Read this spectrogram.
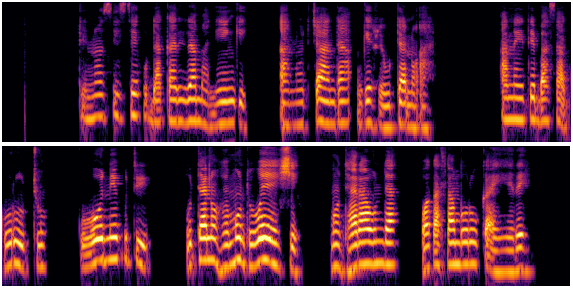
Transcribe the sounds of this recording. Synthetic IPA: tino̞sise̞kuɗakaɾiramaniŋɡi | ano̞t͡ʃandaŋɡe̞ʐe̞utano̞ʔaja | a̰no̞iteɓasa̰ɡʱuɾutu | kṵo̞ne̞kuti | utano̞ɦwe̞muntʰuwe̞ʃe̞ | mundʱaɾaunda | wʔakaɬambuɾuka̰ɦe̞ːɾe̞

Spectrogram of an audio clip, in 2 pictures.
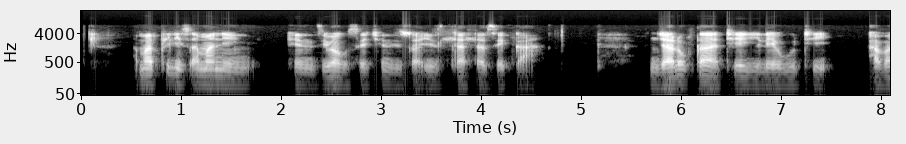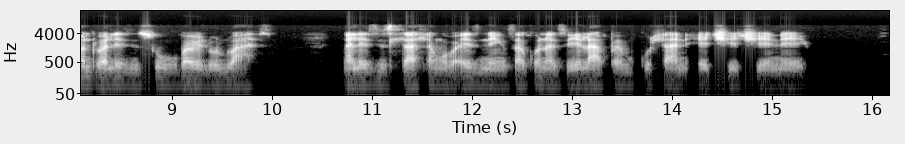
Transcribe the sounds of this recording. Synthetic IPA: amapʰilisiamaneŋi | end͡zʱiwaɣusɛt͡ʃʼend͡zʱiswa̰ʔiziɬaɬazɛɡ̥ʱa̰ːŋa | nd͡ʒʱalɔɣuǃaɣatʰeɣilɛuɣutʰi | aβantʼuβalezint͡sʼuɣuβaβɛlɔlwa̰z̥i | ŋa̰leziziɬaɬaŋɔβa̰ezineŋizakʰɔnazijɛlapʰaem̩kʰuɬa̰nɛet͡ʃʼijet͡ʃʼijɛnɛːjɔ

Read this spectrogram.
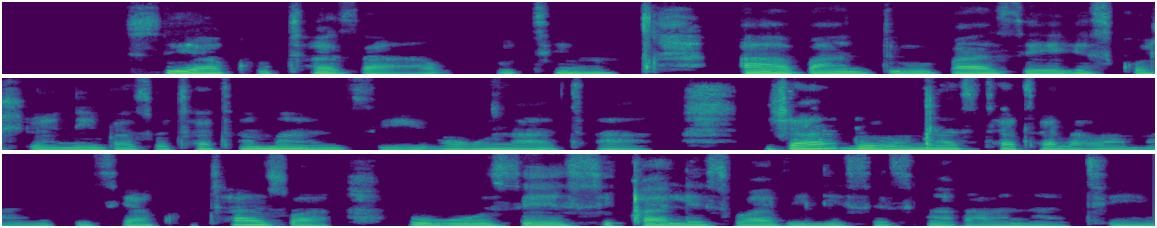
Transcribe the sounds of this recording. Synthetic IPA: sijakʰutʰazauɣutʰi | aβantʼuβazɛesi̥kʰɔɬweniβazɔtʰatʰamand͡zʱioɣunatʰa | nd͡ʒʱalɔŋ͡ǁasi̥tʰatʰalawamand͡zʱisijakʰu̥tʰazwauɣuzɛsiǃalɛsiwaβilisɛsi̥ŋaɣawanatʰini

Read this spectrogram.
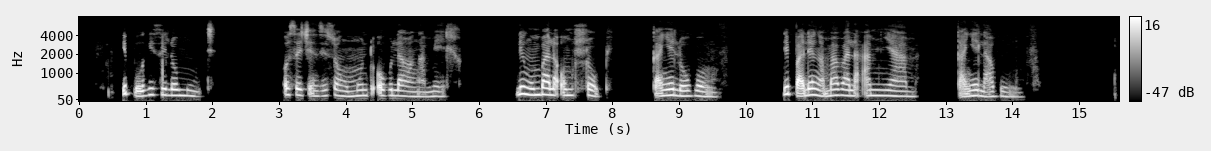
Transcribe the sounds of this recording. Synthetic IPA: ib̥ʱoɣisilomutʰi̥ | ɔsɛt͡ʃʼḛnd͡zʱiswaŋumuntʼuʔoβulawaŋamɛːɬɔ̥ | liŋum̩βala̰ʔom̩ɬɔpʰɛ̥ | ɣa̰ɲɛlɔβoːɱvu | lib̥ʱa̰lɛŋamaβala̰ʔam̩ɲama | ɣa̰ɲɛlaβoːɱvu

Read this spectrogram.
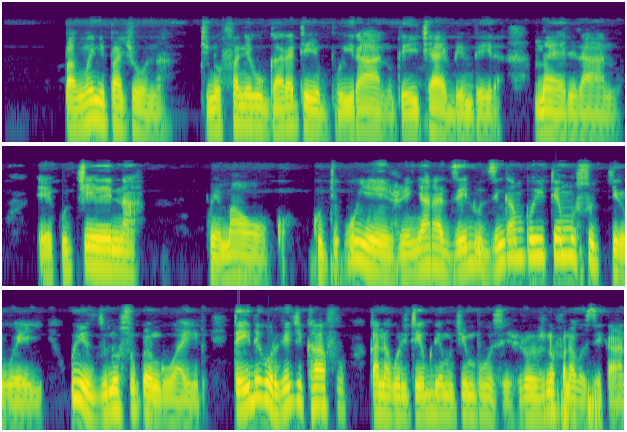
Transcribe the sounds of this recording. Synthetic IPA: pamwe̞nipat͡ʃo̞na | tino̞fanirakuɡʱaɾateibʱuiɾaːn̤uteit͡ʃaaɓe̞mbe̞ɾa̰mae̞ɾeɾano̞ | e̞kut͡ʃe̞na | kwe̞mao̞ko̞ | kutiʔuje̞ʐe̞ɲaɾad͡ze̞ɗud͡ziŋɡambo̞ite̞musukirwe̞i | uje̞d͡zino̞sukwe̞ŋɡuwaiːri | teiɗe̞kurɣe̞t͡ʃikafu | kanakutiteɓuɗe̞mut͡ʃimbuziʐiro̞ʐino̞fanakuzika̰ːna

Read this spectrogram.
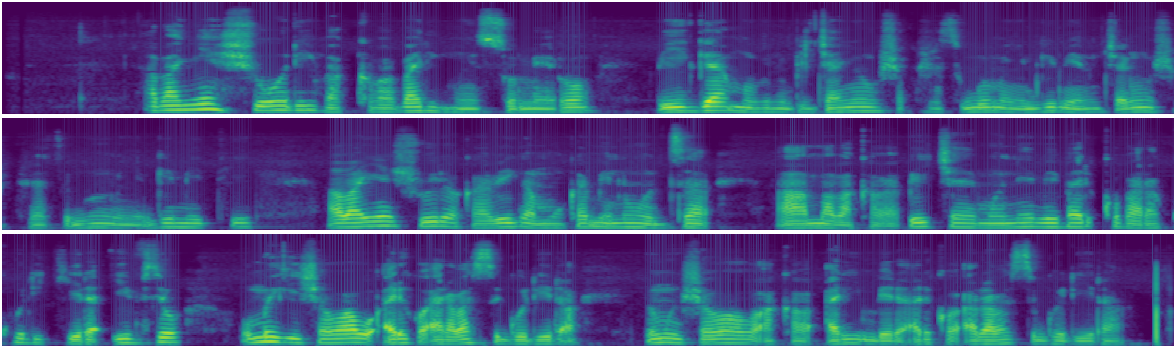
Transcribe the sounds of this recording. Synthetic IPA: aβaɲe̞ʃuːɾiβakaβaβaɾimiːnsome̞ɾo̞ | βiːɡamuβiːn̥huβid͡ʒaːɲenuβuʃaːkaʃaːt͡sibɡuβumeɲibɡiːβiːn̥hut͡ʃaːɲŋeβuʃaːkḁʃaːt͡sibɡuumeɲibɡiːmitʰi | aβaɲe̞ʃuːɾiβakaβaβiːɡamukaminuːza | amaβakaβa̰βiːt͡ʃajemuneβeβaɾiko̞βaɾakuɾiciɾaʔivjo̞ | umwiːɡiːʃawaːβo̞ʔaɾiko̞̰aɾaβasiɡuɾiɾa̰ | nomwiːʃawaːβo̞̰ʔa̰kaβa̰ʔaɾimbe̞ɾeʔa̰ɾiko̞̰ʔa̰ɾaβasiɡuɾiɾa

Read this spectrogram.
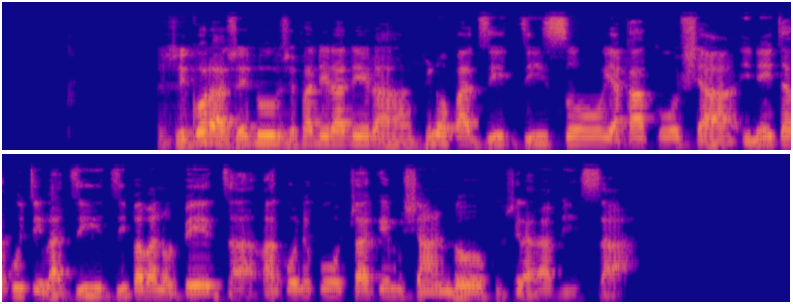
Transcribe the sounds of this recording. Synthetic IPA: ʐiko̞ɾaʐe̞ɗuʐe̞paɗeɾaɗeɾaʐino̞pad͡zid͡zisojakako̞ʃaino̞itakutiʋad͡zid͡zipaʋano̞pe̞d͡zaʋakone̞kot͡ʂake̞muʃando̞kuʐiraɾamiːsa̰

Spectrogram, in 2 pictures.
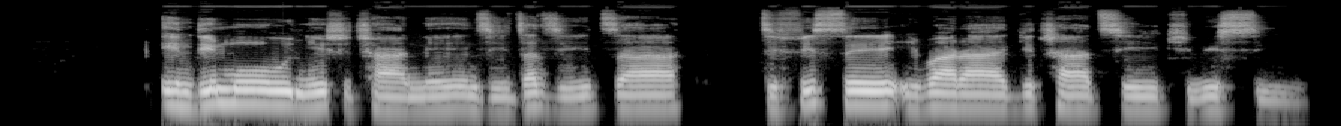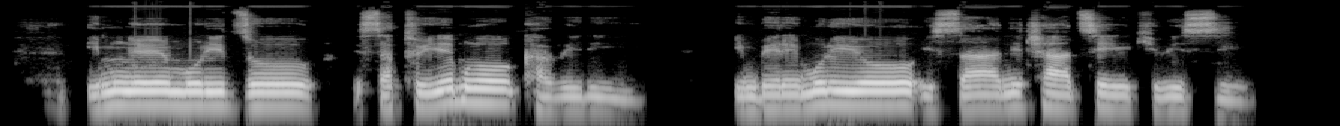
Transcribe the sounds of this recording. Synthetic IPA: indimuɲiːnʃit͡ʃaːne̞nzizaziza | z̥ifise̞iβaɾaɾɟit͡ʃaːt͡sikʰiβisi | mŋe̞muɾizo̞ | isatʰuje̞mŋo̞kʰaβiɾiː | mbe̞ɾe̞muɾijo̞isanit͡ʃaːt͡sikʰiβisi

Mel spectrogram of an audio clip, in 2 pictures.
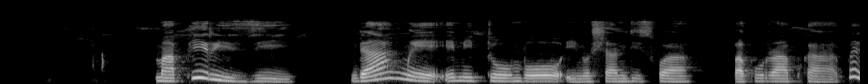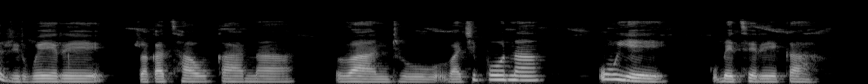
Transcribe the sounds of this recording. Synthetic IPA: mapirizi | ndamwe̞emito̞mbo̞ino̞ʃandiswa | pakurapkakwe̞ʐirwe̞re̞ | ʐ̥akat͡saukana | ʋantʰuʋat͡ʃipo̞na | uje̞ | kuɓe̞t͡se̞ɾe̞ːka

